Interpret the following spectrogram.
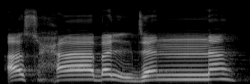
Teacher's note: صاد کو پر پڑھنا ہے, حمزہ کو جو ہے وہ باریک پڑھنا ہے. ٹھیک ہے, حمزہ کو پر نہیں پڑھنا.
